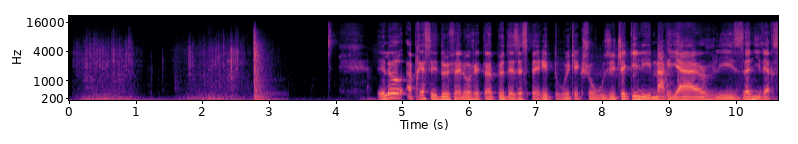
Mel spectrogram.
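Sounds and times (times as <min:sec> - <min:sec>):
drawer sliding open with a rumbling scrape: 0:00.0 - 0:03.3
speech: 0:04.6 - 0:10.6.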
